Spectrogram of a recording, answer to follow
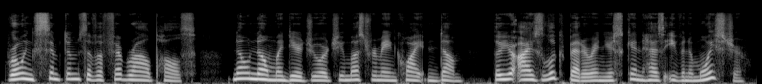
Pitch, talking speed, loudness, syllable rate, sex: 200 Hz, 220 wpm, -18 LUFS, 5.9 syllables/s, female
